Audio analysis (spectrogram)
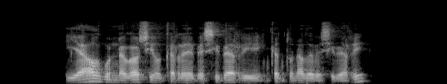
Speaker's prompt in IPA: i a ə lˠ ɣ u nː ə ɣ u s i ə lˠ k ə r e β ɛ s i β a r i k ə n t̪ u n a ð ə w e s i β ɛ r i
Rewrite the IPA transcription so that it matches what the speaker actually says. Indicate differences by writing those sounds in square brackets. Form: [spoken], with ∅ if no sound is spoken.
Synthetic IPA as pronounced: i a ə lˠ ɣ u nː ə ɣ [ɔ] s i ə lˠ k ə r e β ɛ s i β [ɛ] r i k ə n t̪ u n a ð ə [β] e s i β ɛ r i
